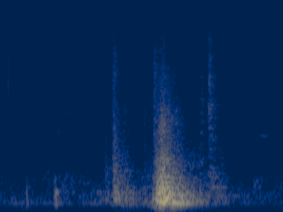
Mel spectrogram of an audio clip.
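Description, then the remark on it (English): A door is opened to let a pet named Picard into the room: a faint click, a brief creak, then a louder low thunk as it swings, fading out quickly. No one speaks. “Listeners, you're going to hear me open the door for this seems to be the weekly letting Picard in the room thing.”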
